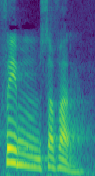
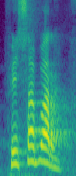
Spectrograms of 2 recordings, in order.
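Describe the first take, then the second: First: The article is pronounced with an M sound. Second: The article is pronounced with an S sound.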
